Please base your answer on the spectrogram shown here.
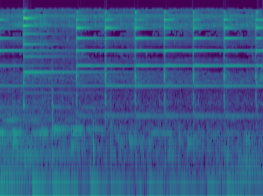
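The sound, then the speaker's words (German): Ticking of a mechanical luxury watch on a visit to a watchmaker: a steady, evenly spaced series of crisp, faint ticks over a quiet, continuous high-pitched hum. “Dieses Geräusch kostet Zehntausende und ist auf Jahre hinaus ausverkauft. Besuch beim Uhrmacher Philippe Dufour.”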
